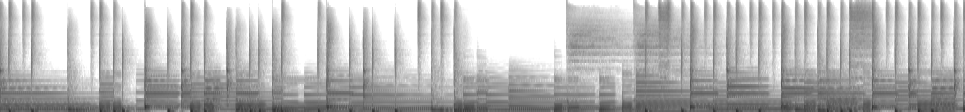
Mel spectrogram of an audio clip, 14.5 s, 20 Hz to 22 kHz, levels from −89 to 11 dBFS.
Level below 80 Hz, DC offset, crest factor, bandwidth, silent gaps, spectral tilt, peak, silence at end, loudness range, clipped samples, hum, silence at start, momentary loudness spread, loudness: -26 dBFS; under 0.1%; 18 dB; over 20 kHz; none; -6 dB/octave; -4 dBFS; 0 s; 3 LU; under 0.1%; none; 0 s; 6 LU; -22 LUFS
